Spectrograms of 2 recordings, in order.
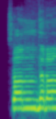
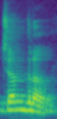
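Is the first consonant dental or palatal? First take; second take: dental; palatal. First: The first consonant is a plain dental ts sound. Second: The first consonant is palatal, with a y-like glide. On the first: The speaker calls it wrong. "चंद्र नाही म्हणत" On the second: The speaker calls it right. "हे संपूर्ण जे काही शब्द आहेत तर ते तालव्य आहे"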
